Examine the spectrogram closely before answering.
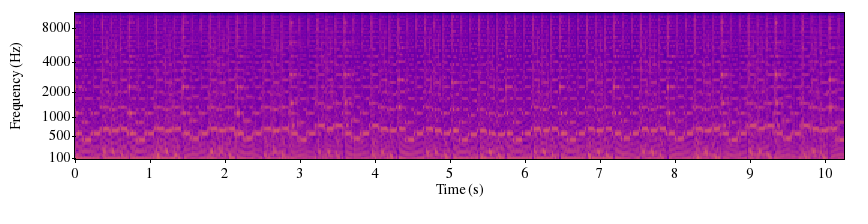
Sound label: Changer Vie sid MOS6581R2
